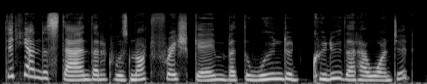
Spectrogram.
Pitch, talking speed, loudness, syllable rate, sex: 230 Hz, 225 wpm, -19 LUFS, 5.2 syllables/s, female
